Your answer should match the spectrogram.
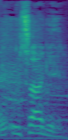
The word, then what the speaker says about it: Usagi Yojimbo: Usagi Yojimbo? – Yeah, Usagi.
